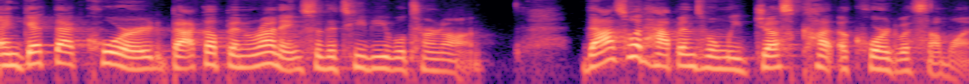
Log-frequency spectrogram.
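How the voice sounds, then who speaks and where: Very cleanly recorded against a silent background, a woman with a medium pitch speaks in an animated tone with lively intonation. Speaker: spiritual podcast host. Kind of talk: casual solo podcast talk. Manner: fast.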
